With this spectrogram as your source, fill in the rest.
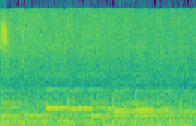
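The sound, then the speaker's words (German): A dense, steady buzzing and humming of a locust swarm fills the air, loud, with a few sustained droning tones rising above the constant rushing wall of wingbeats. “ganz schön am Brummen und Summen hier. Wow, ist das laut!”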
